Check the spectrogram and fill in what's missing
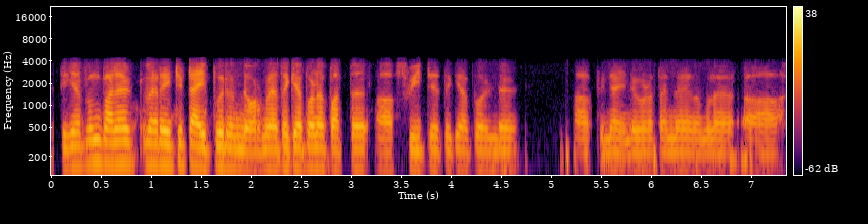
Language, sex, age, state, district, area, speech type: Malayalam, male, 30-45, Kerala, Alappuzha, rural, conversation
